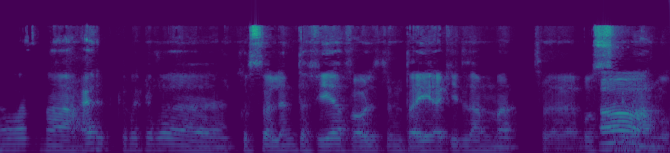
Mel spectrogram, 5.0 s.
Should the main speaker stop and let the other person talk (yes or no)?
yes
